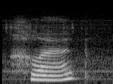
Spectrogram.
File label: "chleb", Czech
